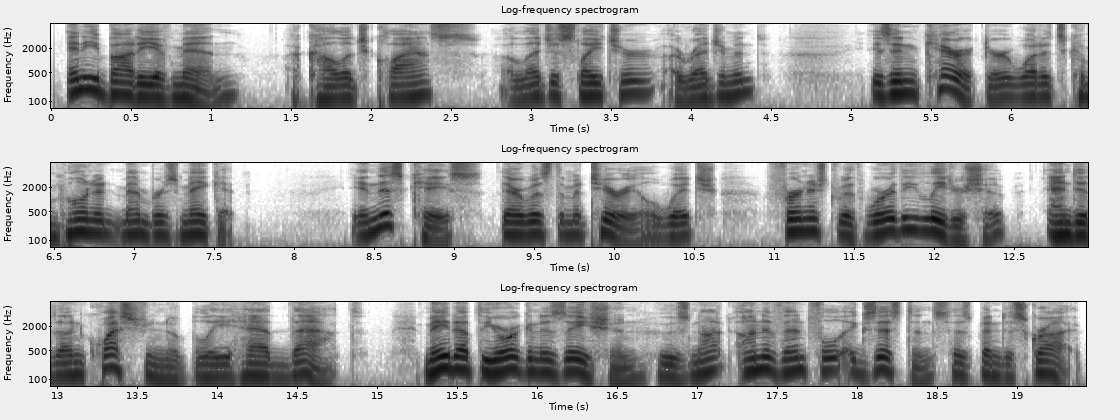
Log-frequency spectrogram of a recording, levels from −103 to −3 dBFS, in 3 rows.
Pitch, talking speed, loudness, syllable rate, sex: 130 Hz, 135 wpm, -19 LUFS, 5.3 syllables/s, male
